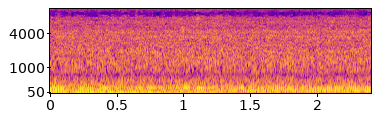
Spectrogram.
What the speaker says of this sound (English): Sorry for any noise you hear in the background. That is my fan.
